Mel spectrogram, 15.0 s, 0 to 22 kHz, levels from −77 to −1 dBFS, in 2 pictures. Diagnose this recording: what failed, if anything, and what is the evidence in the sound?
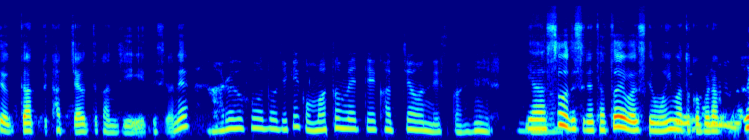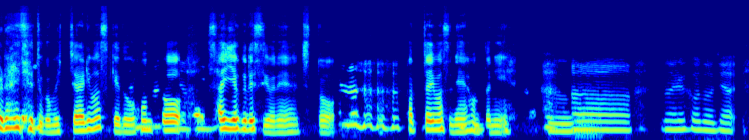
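Echo leak, in call processing, at 0.35–0.72 s (faint, 249 ms behind), 6.74–7.9 s and 9.42–12.34 s (215 ms behind, at about 10 dB and then about 5 dB below the speech). The far end's echo canceller likely let loudspeaker pickup through and returned it.

Speech suppressed in double talk, also in call processing, at 2.04–2.15 s (a brief dip of around 15 dB) and 7.09–12.9 s (pieces totalling about two seconds, down by up to 25 dB). When both sides spoke, the canceller likely could not separate them and attenuated the talker.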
